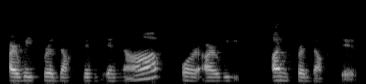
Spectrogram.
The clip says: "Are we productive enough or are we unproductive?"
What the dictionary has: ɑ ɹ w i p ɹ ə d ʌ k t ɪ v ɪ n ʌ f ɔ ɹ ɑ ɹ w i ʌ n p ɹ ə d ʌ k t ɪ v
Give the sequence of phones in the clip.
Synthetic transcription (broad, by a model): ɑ ɹ w i p ɹ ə d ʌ k t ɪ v ɪ n ʌ f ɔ ɹ ɑ ɹ w i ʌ n p ɹ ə d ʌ k t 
